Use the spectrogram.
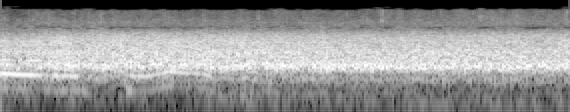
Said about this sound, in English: And the building shakes in Seattle. Listen to that crowd. Going nuts.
